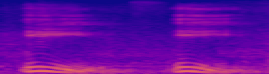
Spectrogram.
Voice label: yi male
